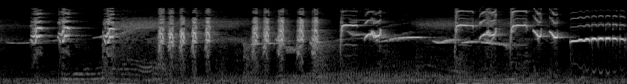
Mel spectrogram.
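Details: 'Nembak' song from an Oriental magpie-robin, a lure for magpie-robins that rarely sing: clusters of sharp repeated staccato notes in quick runs, separated by drawn-out thin whistles, closing with a rapid buzzy trill.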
